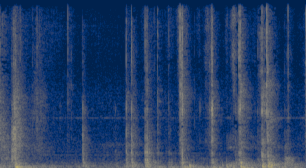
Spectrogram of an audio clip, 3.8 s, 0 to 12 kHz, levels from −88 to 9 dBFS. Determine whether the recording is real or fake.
real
